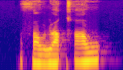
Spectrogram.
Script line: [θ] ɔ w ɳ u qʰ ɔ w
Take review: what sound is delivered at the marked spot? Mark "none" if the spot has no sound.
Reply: θ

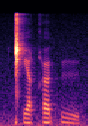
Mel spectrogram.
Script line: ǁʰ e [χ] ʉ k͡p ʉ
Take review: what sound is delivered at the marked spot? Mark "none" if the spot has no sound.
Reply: qʰ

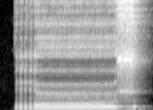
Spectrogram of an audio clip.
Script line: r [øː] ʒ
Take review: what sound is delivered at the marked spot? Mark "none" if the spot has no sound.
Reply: øː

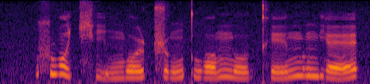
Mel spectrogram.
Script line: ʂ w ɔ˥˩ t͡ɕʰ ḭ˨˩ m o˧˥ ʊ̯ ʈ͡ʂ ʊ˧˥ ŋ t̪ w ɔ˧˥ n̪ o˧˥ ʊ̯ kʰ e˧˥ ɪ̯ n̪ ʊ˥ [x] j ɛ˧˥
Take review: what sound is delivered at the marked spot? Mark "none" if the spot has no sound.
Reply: ŋ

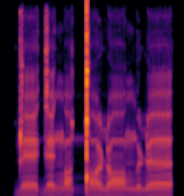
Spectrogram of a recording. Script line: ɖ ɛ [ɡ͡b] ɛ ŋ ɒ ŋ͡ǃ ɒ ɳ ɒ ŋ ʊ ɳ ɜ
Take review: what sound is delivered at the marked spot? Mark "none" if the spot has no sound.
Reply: ɡ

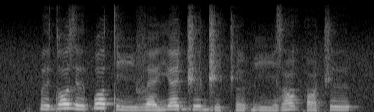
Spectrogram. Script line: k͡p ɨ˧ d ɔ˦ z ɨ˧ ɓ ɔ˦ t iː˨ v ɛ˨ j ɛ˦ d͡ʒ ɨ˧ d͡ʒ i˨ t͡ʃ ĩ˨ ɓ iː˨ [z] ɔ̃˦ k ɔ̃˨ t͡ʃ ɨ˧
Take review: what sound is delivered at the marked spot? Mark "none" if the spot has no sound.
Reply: z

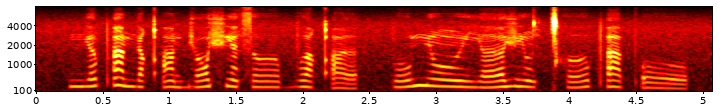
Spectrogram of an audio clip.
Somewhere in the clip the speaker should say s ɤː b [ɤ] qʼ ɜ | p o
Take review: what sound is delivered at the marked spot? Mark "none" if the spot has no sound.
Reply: ɤ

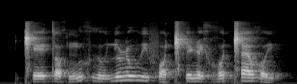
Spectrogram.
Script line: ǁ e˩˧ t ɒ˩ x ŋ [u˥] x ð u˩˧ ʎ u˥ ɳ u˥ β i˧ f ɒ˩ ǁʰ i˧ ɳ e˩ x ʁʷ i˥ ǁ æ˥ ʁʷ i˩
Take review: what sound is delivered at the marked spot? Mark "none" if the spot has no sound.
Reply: u˥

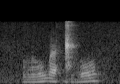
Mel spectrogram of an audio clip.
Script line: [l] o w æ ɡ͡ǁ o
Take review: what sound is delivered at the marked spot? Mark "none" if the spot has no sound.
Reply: l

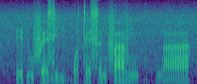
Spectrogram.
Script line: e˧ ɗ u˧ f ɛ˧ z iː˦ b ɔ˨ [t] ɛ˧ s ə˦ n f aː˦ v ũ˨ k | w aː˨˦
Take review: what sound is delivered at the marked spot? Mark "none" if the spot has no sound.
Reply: t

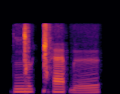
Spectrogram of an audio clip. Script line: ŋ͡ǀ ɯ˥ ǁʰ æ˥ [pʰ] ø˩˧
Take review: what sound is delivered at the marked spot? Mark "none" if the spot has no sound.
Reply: ɓ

